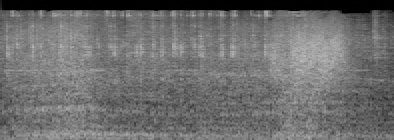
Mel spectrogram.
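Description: A heavy truck engine running, with a rising whoosh near the end.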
